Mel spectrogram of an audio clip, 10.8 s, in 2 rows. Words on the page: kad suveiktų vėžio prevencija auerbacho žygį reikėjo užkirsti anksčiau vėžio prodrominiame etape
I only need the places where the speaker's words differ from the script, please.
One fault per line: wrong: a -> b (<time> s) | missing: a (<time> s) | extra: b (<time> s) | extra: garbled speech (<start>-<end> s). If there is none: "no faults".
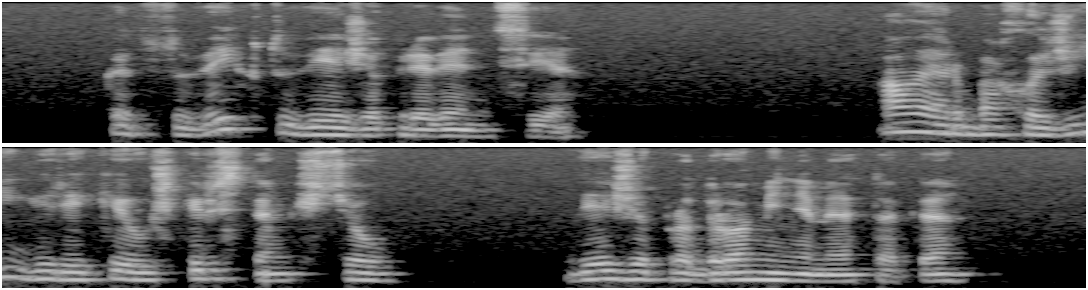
no faults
